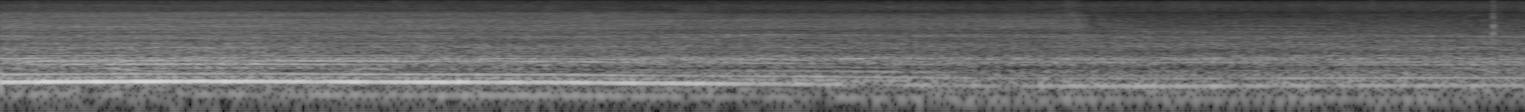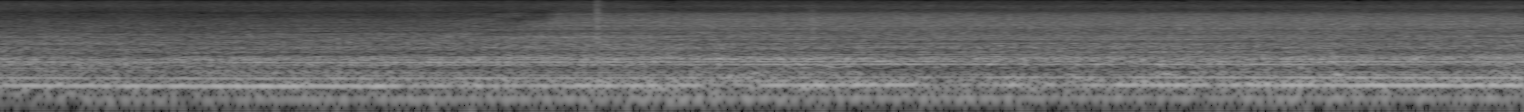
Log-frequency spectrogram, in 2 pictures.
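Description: An off-road vehicle's engine hums steadily as it drives through water.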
